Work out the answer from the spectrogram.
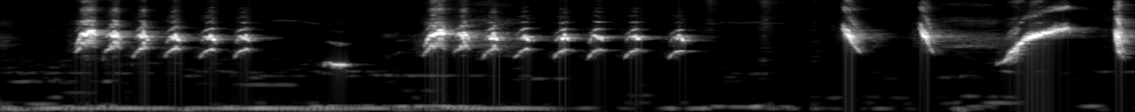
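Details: Long-tailed shrike song for training competition birds, trotol style: two fast runs of about seven rapid high chirps, then sharp slurred notes and one long rising whistle.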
